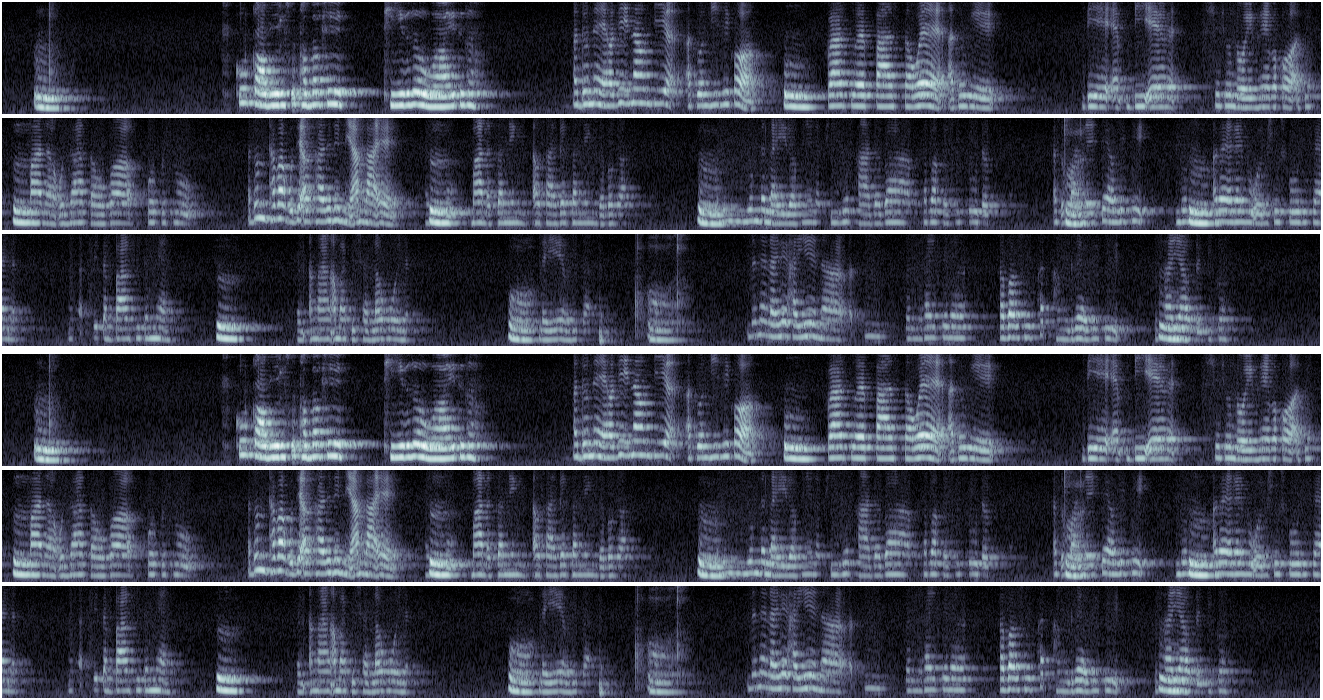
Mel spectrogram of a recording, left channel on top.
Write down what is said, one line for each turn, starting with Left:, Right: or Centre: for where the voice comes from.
Left: ꯎꯝ ꯀ ꯀꯥꯕꯤꯔ ꯊꯕꯛ ꯐꯦ ꯊꯤꯕꯗꯗ
Right: ꯑꯗꯨꯅꯦ ꯍꯧꯖꯤꯛ ꯏꯅꯥꯎꯨꯄꯤ ꯑꯇꯣꯟꯕꯤꯁꯤꯀꯣ
Left: ꯎꯝ
Right: ꯀ꯭ꯂꯥꯁ ꯇꯨꯋꯦꯜꯞ ꯄꯥꯁ ꯇꯧꯋꯦ ꯑꯗꯨꯒꯤ ꯕꯤ ꯑꯦ ꯕꯤ ꯑꯦ ꯁꯤꯁꯨ ꯂꯣꯏꯈ꯭ꯔꯦꯕꯀꯣ
Left: ꯎꯝ
Right: ꯃꯥꯅ ꯑꯣꯖꯥ ꯇꯧꯕ ꯈꯣꯠꯄꯁꯨ ꯑꯗꯨꯝ ꯊꯕꯛꯄꯨꯗꯤ ꯑꯁꯥꯗꯗꯤ ꯃꯤꯌꯥꯝ ꯂꯥꯛꯑꯦ ꯑꯗꯨꯕꯨ
Left: ꯎꯝ
Right: ꯃꯥꯅ ꯆꯅꯤꯡ ꯑꯥꯎꯁꯥꯏꯠꯇ ꯆꯥꯅꯤꯡꯗꯕꯒ
Left: ꯎꯝ
Right: ꯑꯗꯨꯝ ꯌꯨꯝꯗ ꯂꯩꯔꯕꯅꯤꯅ ꯐꯤꯁꯦ ꯁꯥꯗꯕ ꯊꯕꯛ ꯀꯩꯁꯨ ꯁꯨꯗꯕꯅꯤꯅ ꯑꯁ ꯎꯄꯥꯏ
Left: ꯍꯣꯏ
Right: ꯂꯩꯇꯦ ꯍꯧꯖꯤꯛꯇꯤ ꯑꯗꯨꯝ
Left: ꯎꯝ
Right: ꯑꯔꯥꯏ ꯑꯔꯥꯏꯕꯨ ꯑꯣꯏꯔꯁꯨ ꯑꯗꯨ ꯁꯨꯔꯁꯦ ꯍꯥꯏꯅ ꯑꯁꯤ ꯇꯝꯄꯥꯛꯁꯤꯗꯅꯦ
Left: ꯎꯝ
Right: ꯑꯉꯥꯡ ꯑꯃ ꯄꯤꯁꯥ ꯂꯧꯕ ꯑꯣꯏꯅ
Left: ꯑꯣ
Right: ꯂꯩꯌꯦ ꯍꯧꯖꯤ ꯇ
Left: ꯑꯣ
Right: ꯑꯗꯨꯅꯦ ꯂꯥꯏꯔꯤꯛ ꯍꯩꯌꯦꯅ ꯑꯗꯨꯝ ꯀꯔꯤ ꯍꯥꯏꯁꯤꯔ ꯊꯕꯛꯁꯨ ꯐꯠ ꯐꯪꯗ꯭ꯔꯦ ꯍꯧꯖꯤꯛꯇꯤ ꯄꯩꯁꯥ
Left: ꯎꯝ
Right: ꯌꯥꯎꯗ꯭ꯔꯗꯤꯀꯣ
